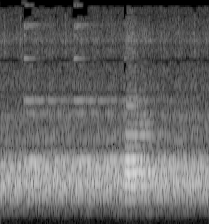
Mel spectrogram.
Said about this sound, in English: We're lying to the siding. Try to get the rear of our train clear of the main, okay, buddy?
